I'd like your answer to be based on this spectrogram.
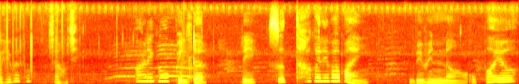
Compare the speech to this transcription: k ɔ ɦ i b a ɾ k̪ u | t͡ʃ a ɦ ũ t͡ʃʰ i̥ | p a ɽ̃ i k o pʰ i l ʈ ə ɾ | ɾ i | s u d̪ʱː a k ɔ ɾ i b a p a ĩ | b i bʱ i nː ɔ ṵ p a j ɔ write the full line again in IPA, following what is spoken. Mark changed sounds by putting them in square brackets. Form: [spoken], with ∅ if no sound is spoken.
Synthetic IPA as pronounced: k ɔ ɦ i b a ɾ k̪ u | t͡ʃ a ɦ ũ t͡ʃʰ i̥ | p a ɽ̃ i k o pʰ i l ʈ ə ɾ | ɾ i | s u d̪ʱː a k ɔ ɾ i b a p a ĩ | b i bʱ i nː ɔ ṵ p a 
